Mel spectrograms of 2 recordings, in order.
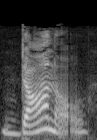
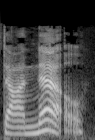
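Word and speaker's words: Donnell: Clarice Elmyra told me that you pronounced our name Donald. Now, Miss Shirley, the correct pronunciation of our name is Darnell. Accent on the last syllable.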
